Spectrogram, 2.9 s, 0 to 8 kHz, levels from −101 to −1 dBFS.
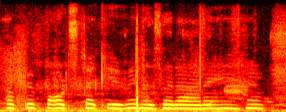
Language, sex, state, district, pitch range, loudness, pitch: Hindi, female, Bihar, Patna, 265-280 Hz, -17 LUFS, 275 Hz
